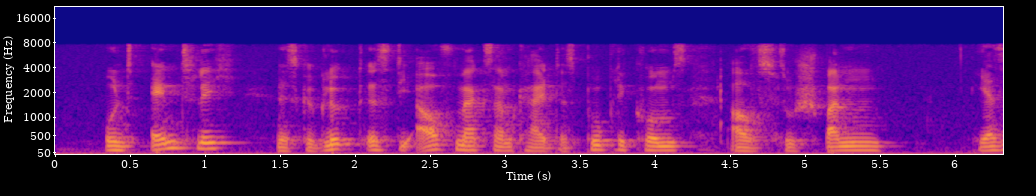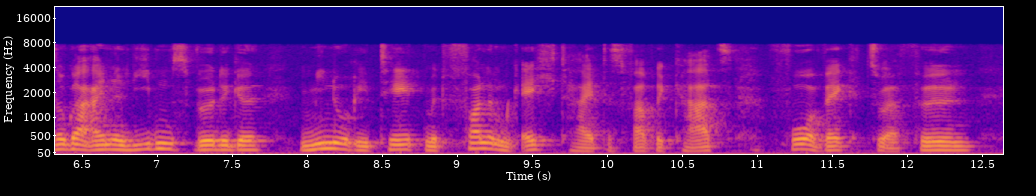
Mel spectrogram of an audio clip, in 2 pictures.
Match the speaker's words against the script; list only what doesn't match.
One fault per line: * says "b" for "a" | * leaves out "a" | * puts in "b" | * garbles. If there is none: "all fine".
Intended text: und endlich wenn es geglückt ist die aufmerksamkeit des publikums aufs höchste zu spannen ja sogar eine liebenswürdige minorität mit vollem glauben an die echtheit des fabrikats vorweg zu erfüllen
* leaves out "wenn"
* leaves out "höchste"
* leaves out "glauben an die"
